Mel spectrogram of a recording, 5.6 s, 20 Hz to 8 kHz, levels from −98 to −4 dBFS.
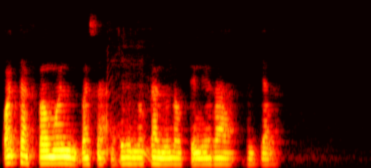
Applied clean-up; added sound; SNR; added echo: neural mask model DeepFilterNet 3.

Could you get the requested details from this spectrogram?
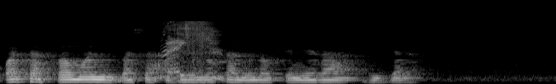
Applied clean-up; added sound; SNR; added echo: none; Sneeze; 10 dB; reverberation time 0.6 s.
